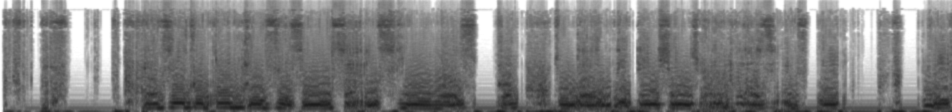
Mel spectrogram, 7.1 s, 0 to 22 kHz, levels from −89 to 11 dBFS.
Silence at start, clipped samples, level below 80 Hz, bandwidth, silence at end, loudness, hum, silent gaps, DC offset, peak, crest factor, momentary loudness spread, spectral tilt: 0 s; 10%; -24 dBFS; over 20 kHz; 0 s; -4 LUFS; none; none; under 0.1%; 0 dBFS; 4 dB; 7 LU; -4 dB/octave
